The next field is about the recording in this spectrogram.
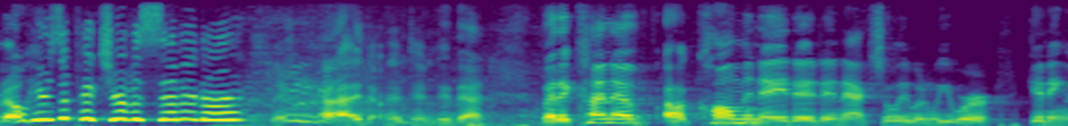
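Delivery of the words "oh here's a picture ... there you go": high, bright mock tourist chirp; mock selfie voice. Senator imagining herself posing as a fan for a selfie, high mock chirp. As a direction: lilt it like a starstruck fan snapping a selfie. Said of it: "I always kinda wanna put it on the selfie mode".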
